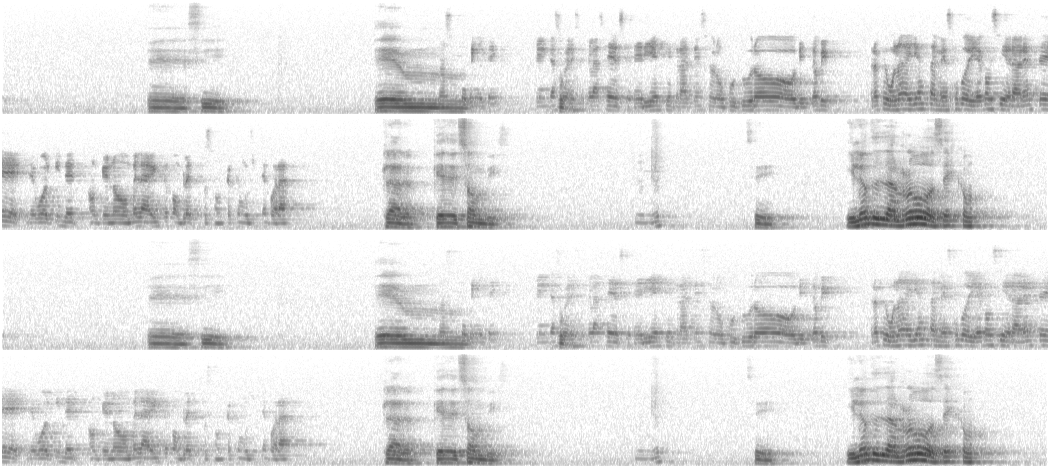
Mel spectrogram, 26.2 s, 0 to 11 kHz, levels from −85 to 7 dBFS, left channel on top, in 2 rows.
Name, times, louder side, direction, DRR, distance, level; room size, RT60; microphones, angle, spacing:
voice 1, 1.8-2.8 4.7-5.8 7.0-7.1 17.8-19.3 21.2-21.3 22.5-22.7 23.6-25.2, left 1 dB, 25° left, 9 dB, 0.8 m, -26 dB
voice 2, 5.5-6.2 6.7-10.4 10.9-16.7 21.0-21.4, left 4 dB, 60° left, 11 dB, 1.0 m, -39 dB
19.5 x 15.0 x 4.2 m, 1.3 s
head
